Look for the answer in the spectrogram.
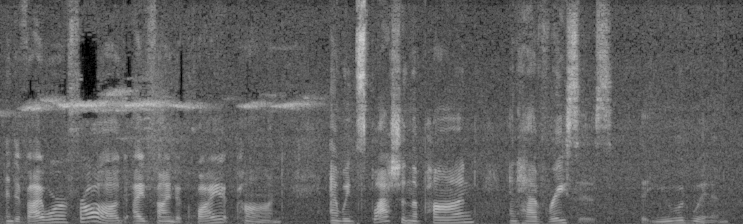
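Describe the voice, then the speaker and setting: A woman reading a picture book aloud as a story time host, speaking deliberately and expressively to young children. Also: on the low side, background noise. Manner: deliberate, expressive, addressing young listeners directly.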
